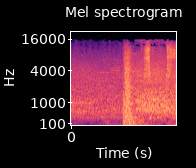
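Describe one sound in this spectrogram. A heavy thud sounds as a body slams onto the ring mat.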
